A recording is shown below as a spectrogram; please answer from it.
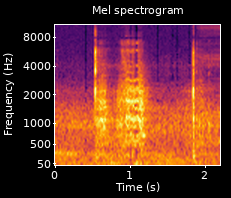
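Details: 2013 Suzuki V-Strom 650 on an 18°C day with a new battery, second occurrence this month: two sharp single clicks about a second apart with a faint short whir, engine never turns over; starter clicking, no start.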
